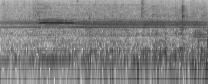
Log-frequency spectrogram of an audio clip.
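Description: Boat motor running steadily as the boat moves across the water, a low rumble with wind on the microphone and a faint steady high-pitched whine over it.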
